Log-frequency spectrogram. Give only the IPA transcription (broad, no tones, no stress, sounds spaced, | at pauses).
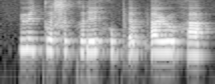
ɭ i k ɐ s ɐ k ɐ ɾ e h o pʼ ɛ pʼ a ɭ o h a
